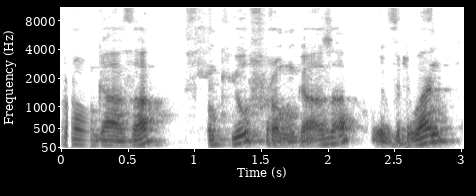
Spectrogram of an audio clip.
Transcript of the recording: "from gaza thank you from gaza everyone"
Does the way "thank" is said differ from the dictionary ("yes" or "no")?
yes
